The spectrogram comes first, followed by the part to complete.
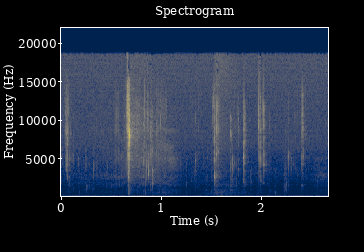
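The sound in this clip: Faint chewing of cheese-flavoured corn chips: one sharp crunch, then a few softer, irregular chews over a low steady hum.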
